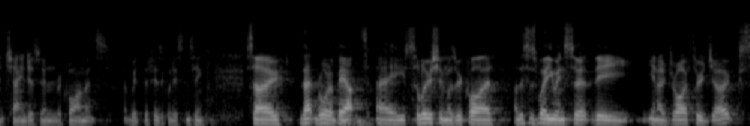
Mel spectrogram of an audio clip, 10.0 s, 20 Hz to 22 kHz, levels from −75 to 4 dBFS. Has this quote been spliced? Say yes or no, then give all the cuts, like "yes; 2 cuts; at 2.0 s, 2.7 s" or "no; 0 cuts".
yes; 2 cuts; at 3.2 s, 6.8 s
